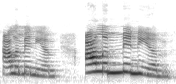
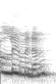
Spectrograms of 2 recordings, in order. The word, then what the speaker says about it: aluminium: Amenity kit, aluminium for you Americans. Okay, it's not aluminum. Look how it's spelt, thank you.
